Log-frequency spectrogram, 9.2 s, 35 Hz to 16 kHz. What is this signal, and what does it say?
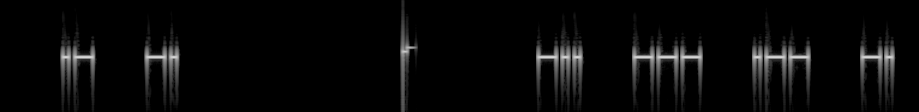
Morse code, heard as a keyed tone, about 20 wpm, spaced as for 11 wpm, 700 Hz. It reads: AN DOWN
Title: 3x Character Spacing - Top 100 Words - 20wpm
